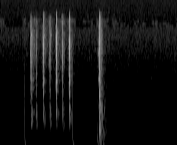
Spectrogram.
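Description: Faint typing on a laptop keyboard: a quick run of about seven key clicks, then one more click a moment later.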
